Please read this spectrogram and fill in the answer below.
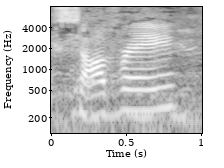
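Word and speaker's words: chèvre: I think it's pronounced I think it's like shavere uh c h e v r e with like a little like above the e.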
